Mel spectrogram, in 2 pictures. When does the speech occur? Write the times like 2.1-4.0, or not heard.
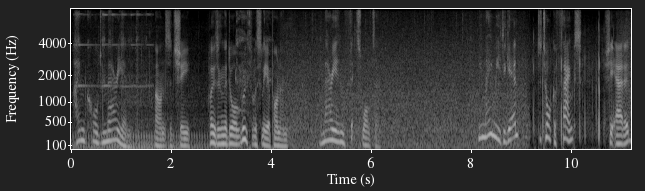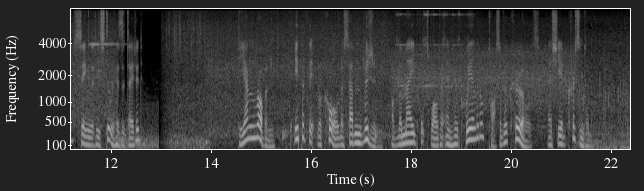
0.1-6.3, 8.1-12.7, 14.5-21.6.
